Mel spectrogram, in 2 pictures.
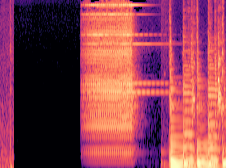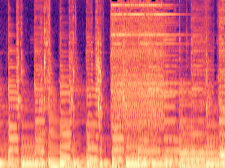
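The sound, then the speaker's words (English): A telephone bell rings in a short, loud burst, then a bouncy, rhythmic music track kicks in, with another ringing burst layered over the music near the end. No one speaks. “Who's on the phone?”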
